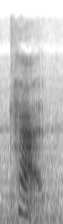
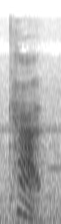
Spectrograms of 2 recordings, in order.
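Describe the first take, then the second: Both takes have the same delivery.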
